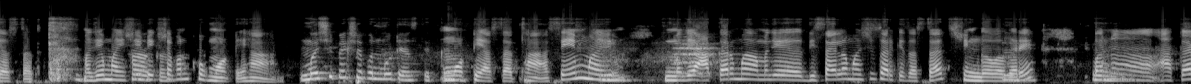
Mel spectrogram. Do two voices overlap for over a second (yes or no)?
no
